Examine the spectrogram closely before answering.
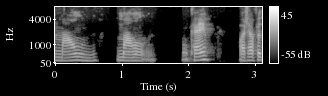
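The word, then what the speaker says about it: mahón: M-A-H-O-N. M-A-H-O-N. That is not pronounced mahon. You are dangerously close to the word mojon, which means a turd. So do not pronounce that H. It's a maun.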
